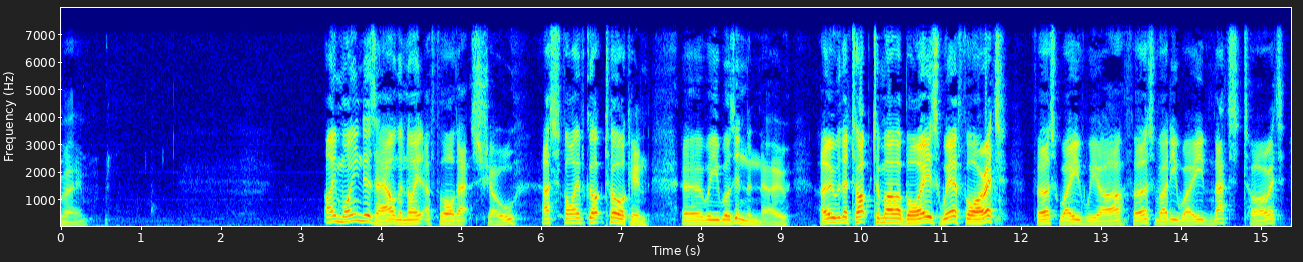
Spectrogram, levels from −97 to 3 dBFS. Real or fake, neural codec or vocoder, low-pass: real; none; 7.2 kHz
